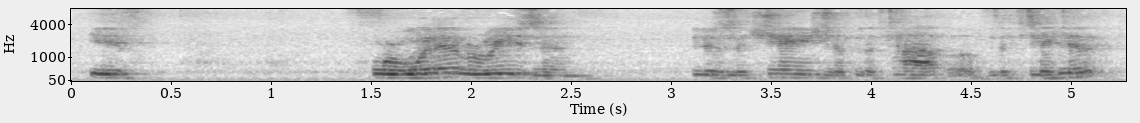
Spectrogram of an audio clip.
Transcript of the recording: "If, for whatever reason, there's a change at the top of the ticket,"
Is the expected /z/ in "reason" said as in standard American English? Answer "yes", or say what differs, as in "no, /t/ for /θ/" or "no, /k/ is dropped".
yes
